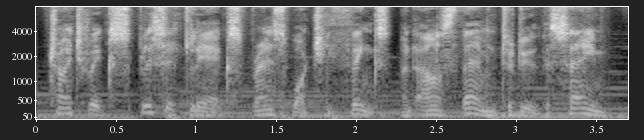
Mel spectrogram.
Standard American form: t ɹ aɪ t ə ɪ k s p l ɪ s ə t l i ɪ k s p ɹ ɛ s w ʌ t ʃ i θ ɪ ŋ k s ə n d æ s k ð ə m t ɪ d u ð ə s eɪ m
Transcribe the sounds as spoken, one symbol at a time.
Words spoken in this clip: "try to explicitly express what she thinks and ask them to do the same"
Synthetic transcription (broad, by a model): t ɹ aɪ t ə ɪ k s p l ɪ s ə t l i ɪ k s p ɹ ɛ s w ʌ t ʃ i θ ɪ ŋ k s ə n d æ s k ð ə m t ɪ d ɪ ð ə s eɪ m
